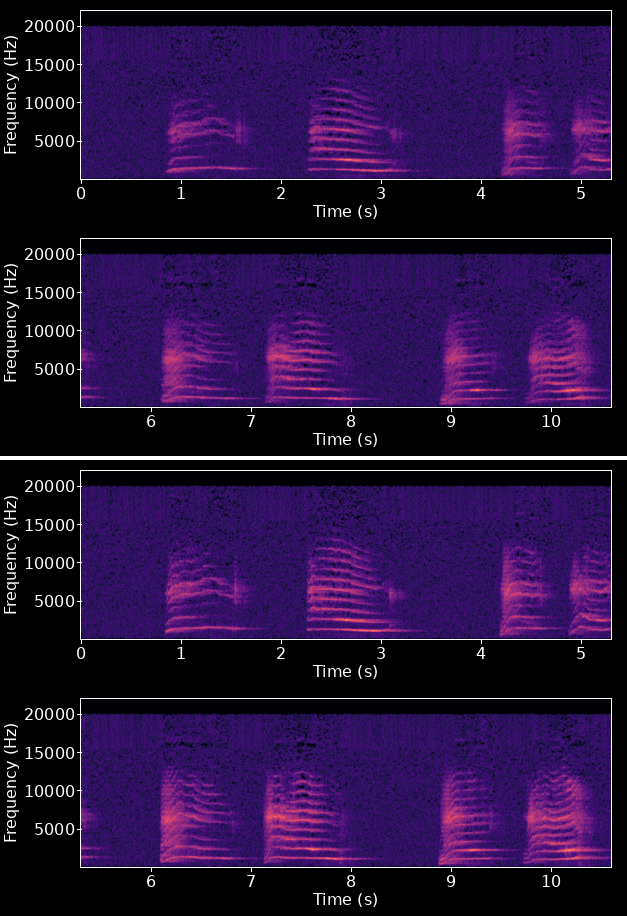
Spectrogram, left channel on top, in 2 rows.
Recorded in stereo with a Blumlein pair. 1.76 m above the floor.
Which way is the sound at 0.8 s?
50° right.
